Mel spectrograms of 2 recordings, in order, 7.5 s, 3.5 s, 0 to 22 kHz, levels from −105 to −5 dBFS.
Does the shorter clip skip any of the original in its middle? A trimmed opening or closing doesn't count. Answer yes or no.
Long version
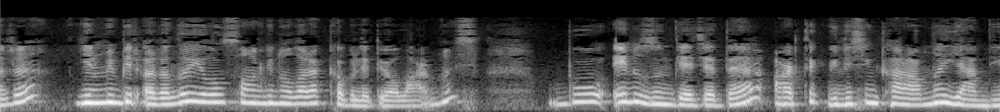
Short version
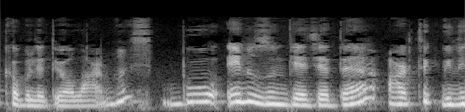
yes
